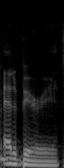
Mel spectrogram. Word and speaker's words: Edebiri: Edebiri.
